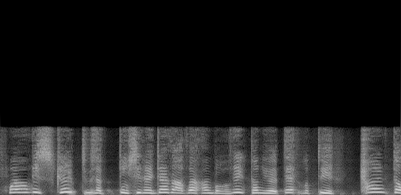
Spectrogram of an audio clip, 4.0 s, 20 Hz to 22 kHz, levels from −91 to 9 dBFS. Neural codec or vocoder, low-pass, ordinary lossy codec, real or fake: codec, 16 kHz, 0.5 kbps, FreqCodec, larger model; none; none; fake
